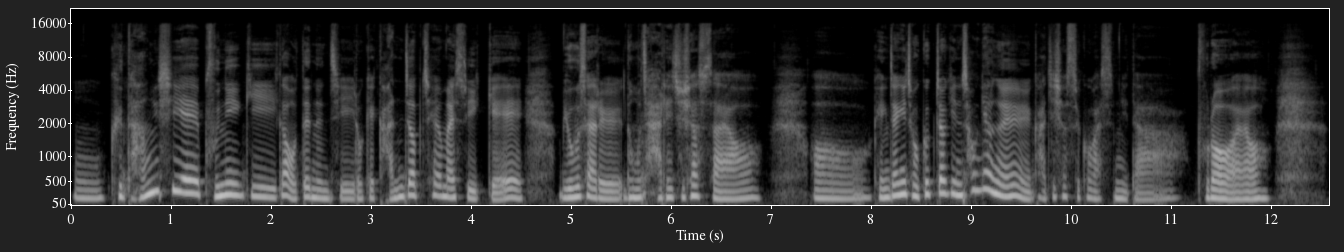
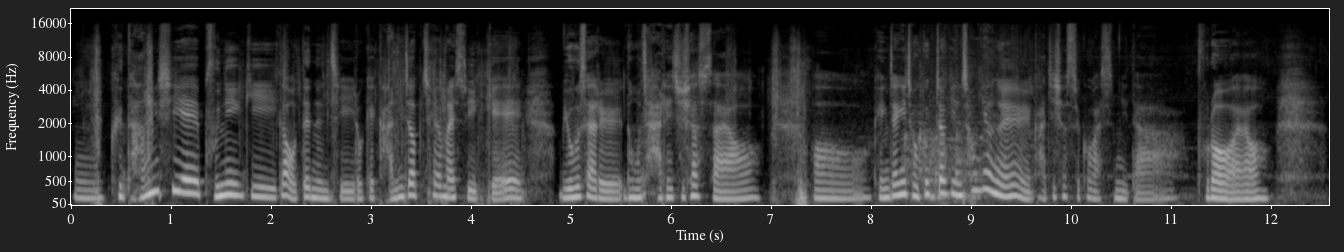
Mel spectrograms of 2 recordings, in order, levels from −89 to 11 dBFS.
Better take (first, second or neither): first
